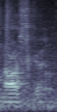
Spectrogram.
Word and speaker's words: Asuka: Asuka. – Asuka. – Yeah. – It's spelled like Asuka. – Yeah. But it's, and Asuka. It's like Shinsuke. It's Shinsuke.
